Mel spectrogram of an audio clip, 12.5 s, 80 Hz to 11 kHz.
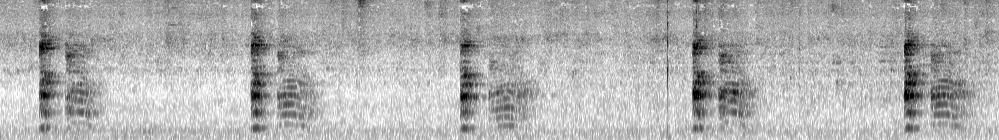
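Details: Tokay gecko calling five times at intervals of about 2.6 seconds, each call a crisp clicking start and a longer, arched, nasal harmonic note. A quiet steady hum runs beneath.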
